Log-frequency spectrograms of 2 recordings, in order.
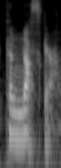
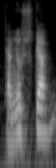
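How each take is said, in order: First: The name ends with a 'suke' sound. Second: The name ends with a 'shka' sound. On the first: The speaker calls it right. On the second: The speaker calls it wrong.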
